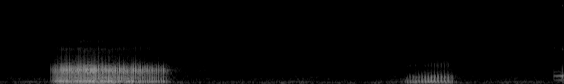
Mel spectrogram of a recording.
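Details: One long, loud, rattling snore followed by a shorter, softer one in a quiet room: a sleeping boxer dog snoring.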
